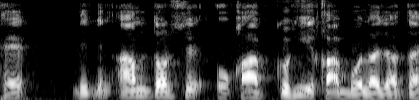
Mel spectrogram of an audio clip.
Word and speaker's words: عقاب: حاضر خدمت ہے ایک اور لفظ لے کر۔ تلفظ ایک لفظ روزانہ میں ہمارا آج کا لفظ ہے عقاب، جو درست ہے اس کے معنی ہیں شکاری،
